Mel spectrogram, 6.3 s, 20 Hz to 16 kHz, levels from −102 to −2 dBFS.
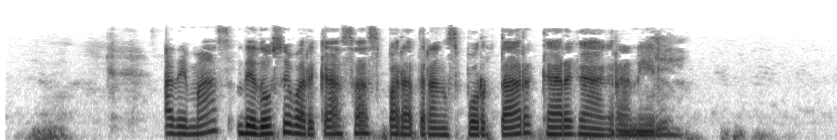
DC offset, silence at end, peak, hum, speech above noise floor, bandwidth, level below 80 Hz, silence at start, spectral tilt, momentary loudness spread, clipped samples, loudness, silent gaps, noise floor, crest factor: under 0.1%; 0.7 s; -2 dBFS; none; 48 dB; 7.8 kHz; -48 dBFS; 0.25 s; -6 dB/octave; 16 LU; under 0.1%; -17 LUFS; none; -65 dBFS; 18 dB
